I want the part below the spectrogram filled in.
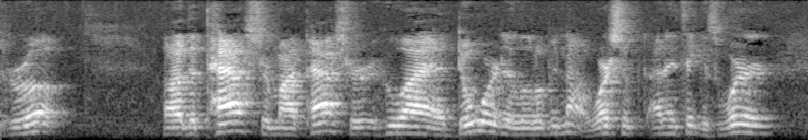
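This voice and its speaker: Noticeable background noise sits behind a man talking at a fairly quick pace, his fairly high pitch held in fairly even intonation. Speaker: podcast host. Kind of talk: casual audio blog commentary. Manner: halting, frequent fillers and restarts.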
